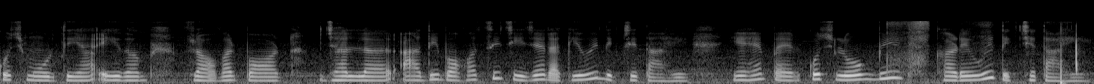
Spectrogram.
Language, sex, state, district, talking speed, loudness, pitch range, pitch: Hindi, female, Maharashtra, Aurangabad, 125 wpm, -22 LUFS, 185-220 Hz, 195 Hz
